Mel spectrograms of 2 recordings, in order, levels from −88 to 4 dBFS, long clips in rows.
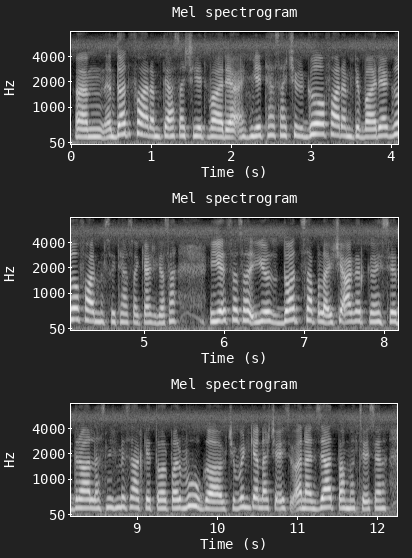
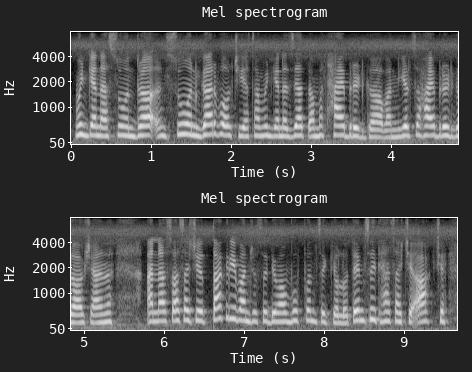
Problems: none marked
